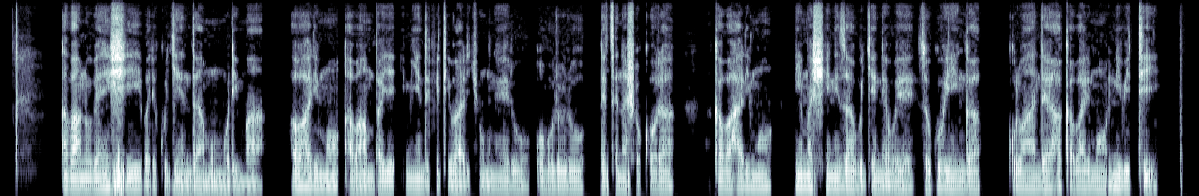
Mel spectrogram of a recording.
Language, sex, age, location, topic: Kinyarwanda, male, 25-35, Kigali, health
